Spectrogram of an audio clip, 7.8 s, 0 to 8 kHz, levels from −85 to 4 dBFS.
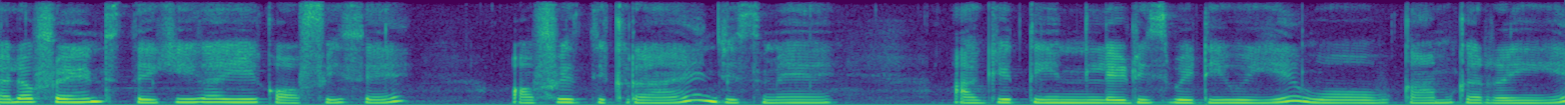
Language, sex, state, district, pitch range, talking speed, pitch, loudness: Hindi, female, Punjab, Pathankot, 210-245 Hz, 175 wpm, 220 Hz, -18 LUFS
